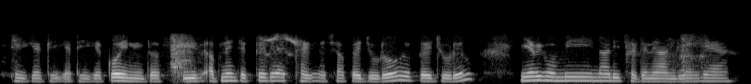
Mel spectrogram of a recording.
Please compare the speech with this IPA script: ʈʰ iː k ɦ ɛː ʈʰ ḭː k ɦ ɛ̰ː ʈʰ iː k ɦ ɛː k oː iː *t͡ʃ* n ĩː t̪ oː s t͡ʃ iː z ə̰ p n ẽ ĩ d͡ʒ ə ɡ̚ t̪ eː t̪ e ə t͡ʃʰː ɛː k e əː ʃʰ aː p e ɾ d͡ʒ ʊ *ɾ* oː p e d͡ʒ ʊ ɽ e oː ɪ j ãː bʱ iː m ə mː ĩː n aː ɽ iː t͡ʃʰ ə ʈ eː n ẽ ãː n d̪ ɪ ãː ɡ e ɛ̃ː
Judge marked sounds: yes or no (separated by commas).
no, no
